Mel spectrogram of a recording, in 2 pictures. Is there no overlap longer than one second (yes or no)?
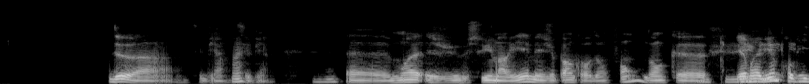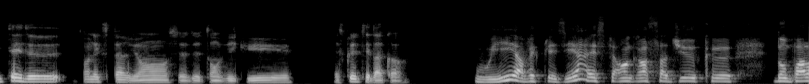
yes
